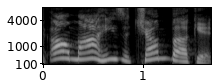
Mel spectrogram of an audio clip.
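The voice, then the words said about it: Put-on Southern US accent. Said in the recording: “You had a very southern accent there.”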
